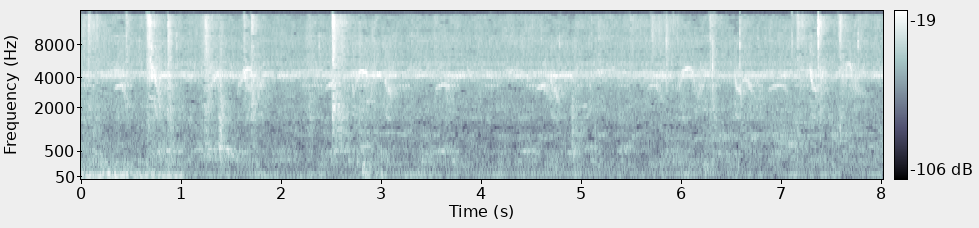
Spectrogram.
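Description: Near silence, with faint, scattered short bird chirps and a faint steady high-pitched tone in the background.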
